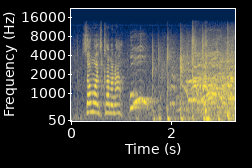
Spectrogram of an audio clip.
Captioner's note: Mary exclaiming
